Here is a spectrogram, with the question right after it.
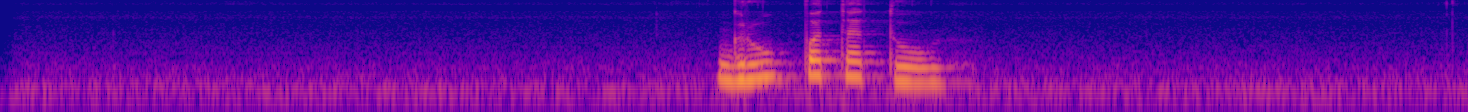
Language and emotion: Russian, neutral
